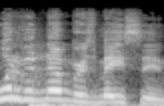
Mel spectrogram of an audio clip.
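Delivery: loud, high, interrogator-style tone.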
